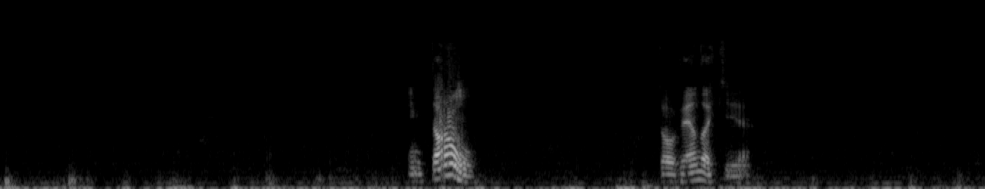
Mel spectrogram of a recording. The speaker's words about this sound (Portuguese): É o ventilador, pessoal. Eu não vou desligar, me recuso. Tá muito calor.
